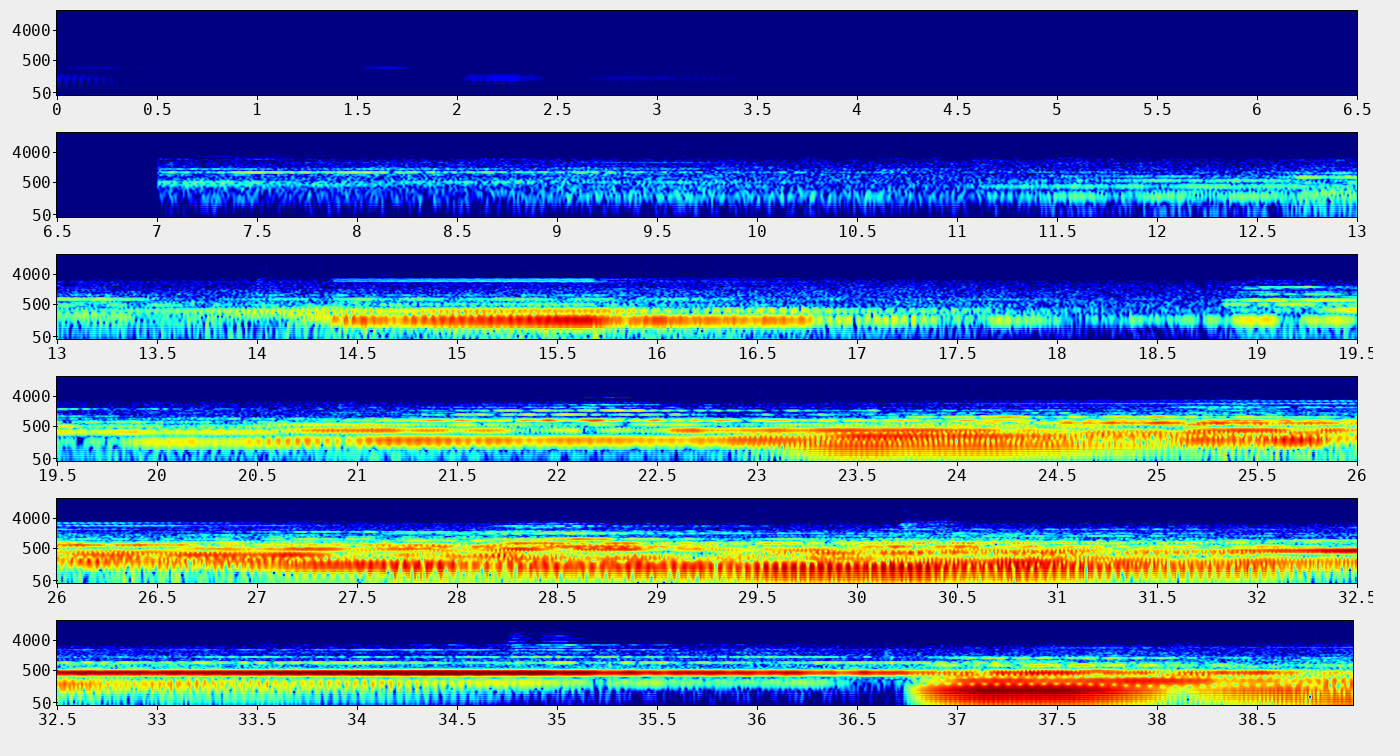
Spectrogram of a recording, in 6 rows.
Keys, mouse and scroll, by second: 32.7 b.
